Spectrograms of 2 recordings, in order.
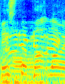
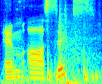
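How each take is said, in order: First: The first part is read as the word Mister. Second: The first part is spelled out letter by letter. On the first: The speaker calls it wrong. "It's not Mister Botlaw" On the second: The speaker calls it right. "It's M R six"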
